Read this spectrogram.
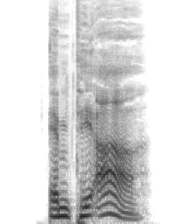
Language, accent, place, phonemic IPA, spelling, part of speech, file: German, Germany, Berlin, /ˌɛm.teˈ(ʔ)aː/, MTA, noun, De-MTA.ogg
- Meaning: 1. abbreviation of medizinisch-technischer Angestellter 2. abbreviation of medizinisch-technische Angestellte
